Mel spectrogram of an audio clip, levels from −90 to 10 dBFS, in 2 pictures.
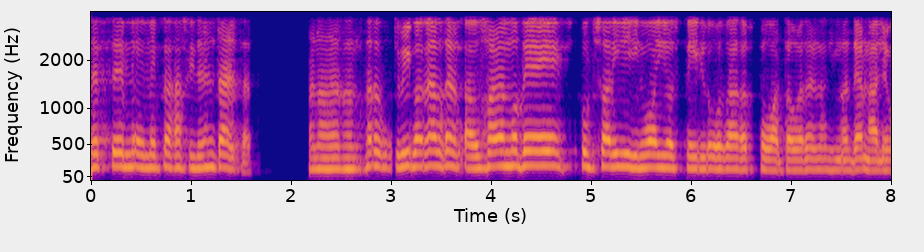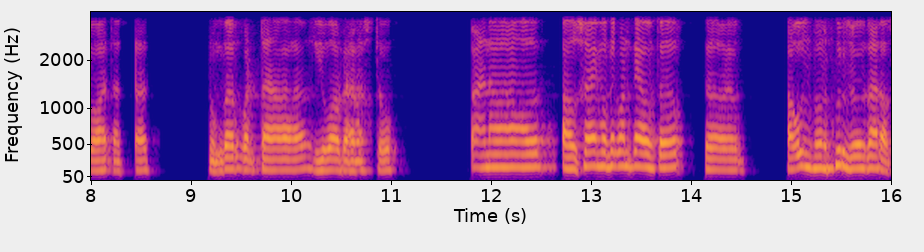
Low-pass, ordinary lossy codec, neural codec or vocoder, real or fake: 3.6 kHz; none; codec, 16 kHz, 1 kbps, FunCodec, trained on LibriTTS, 50 frames a second; fake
